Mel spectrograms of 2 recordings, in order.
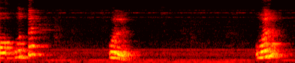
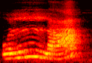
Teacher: त का हमें ल में परिवर्तित करना है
